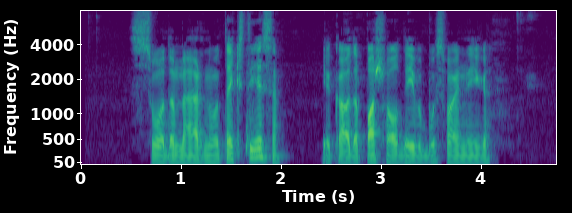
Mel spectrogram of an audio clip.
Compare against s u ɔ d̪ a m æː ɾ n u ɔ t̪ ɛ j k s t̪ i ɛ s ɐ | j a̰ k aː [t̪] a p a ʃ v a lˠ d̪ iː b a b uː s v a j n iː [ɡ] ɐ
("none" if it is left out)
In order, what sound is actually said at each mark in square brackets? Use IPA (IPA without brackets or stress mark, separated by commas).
d̪, ɡ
